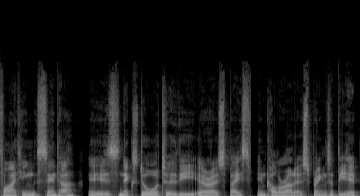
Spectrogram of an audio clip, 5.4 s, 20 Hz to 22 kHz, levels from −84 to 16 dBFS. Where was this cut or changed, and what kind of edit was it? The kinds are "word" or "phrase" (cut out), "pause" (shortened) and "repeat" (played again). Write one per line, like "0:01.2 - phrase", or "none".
0:01.2 - pause
0:03.7 - word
